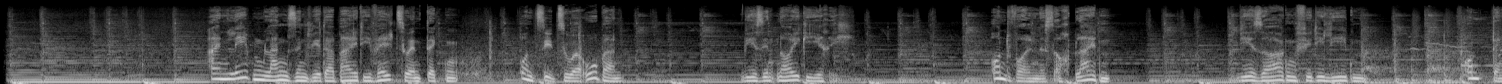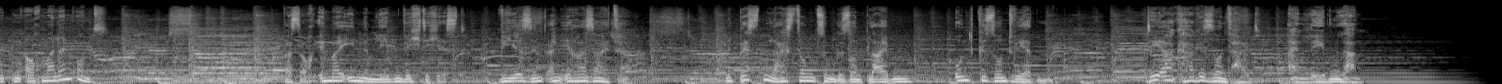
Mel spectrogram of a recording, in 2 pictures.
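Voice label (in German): Werbung Freundlich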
